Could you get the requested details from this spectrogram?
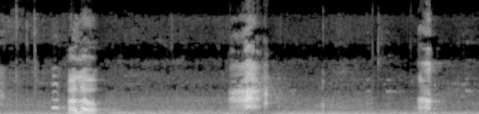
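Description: A talking parrot repeats a speech-like "hello" three times, each a short harmonic burst about two seconds apart, over a low background hum.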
